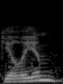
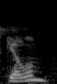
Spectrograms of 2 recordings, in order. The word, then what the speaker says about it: Gilliam: It looks like Gilliam, but it's Gillum.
